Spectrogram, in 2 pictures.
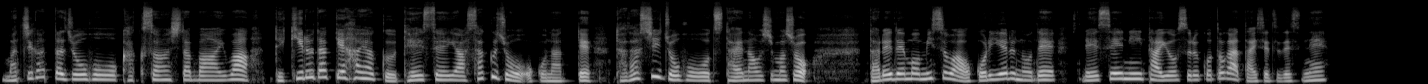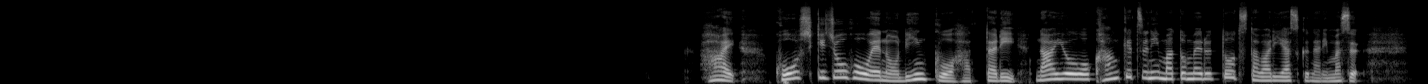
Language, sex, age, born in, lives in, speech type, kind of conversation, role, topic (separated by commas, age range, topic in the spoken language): Japanese, female, 45-49, Japan, United States, read, expert-assistant, expert, 災害情報をSNSで共有することにはどんなメリットとデメリットがありますか？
